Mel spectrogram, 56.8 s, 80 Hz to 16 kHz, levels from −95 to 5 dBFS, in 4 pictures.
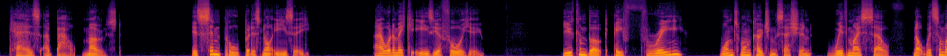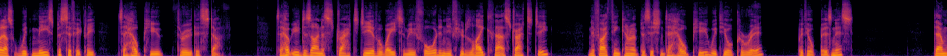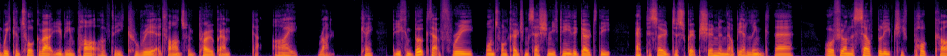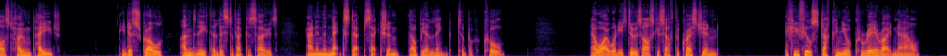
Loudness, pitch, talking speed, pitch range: -27 LUFS, 115 Hz, 185 wpm, 100-135 Hz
